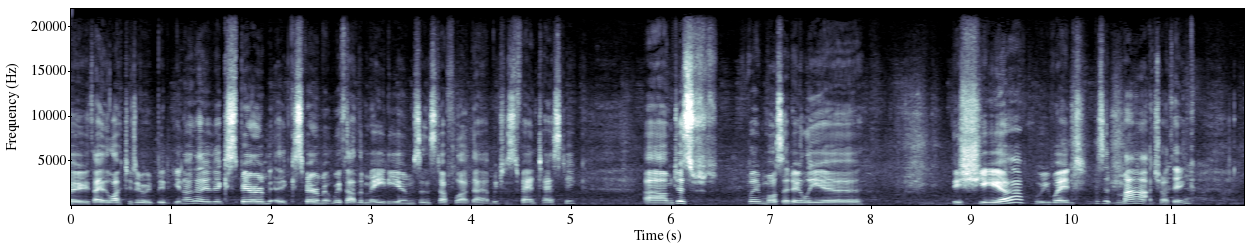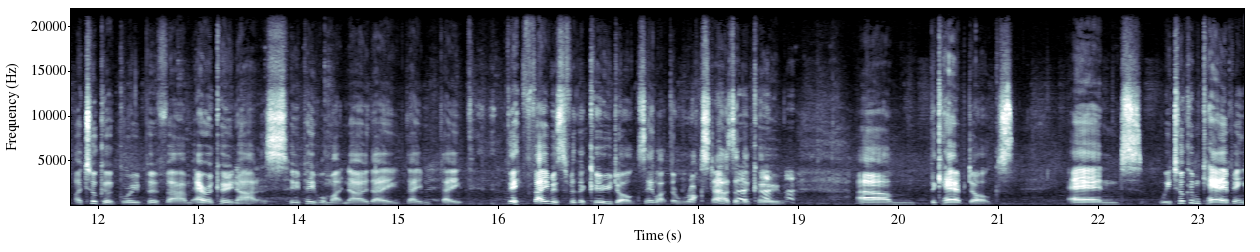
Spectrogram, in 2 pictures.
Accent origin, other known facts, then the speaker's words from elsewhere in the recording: Melbourne, Victoria, Australia; moved away as an adult; now in Cairns, Australia; being born and bred in Melbourne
